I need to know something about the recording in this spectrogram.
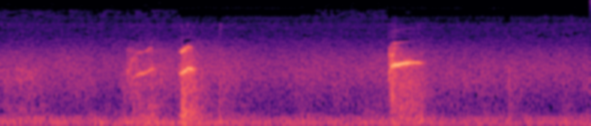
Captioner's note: tweet, tweet, tweet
